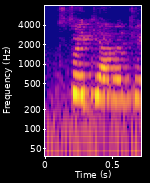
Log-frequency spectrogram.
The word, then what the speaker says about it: stoichiometry: it with learning stoichiometry stoichiometry is pronounced oi key ah mah tree if we're gonna be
